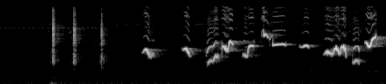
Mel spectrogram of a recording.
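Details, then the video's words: Murai pastor white-rumped shama, described as lively and clear, gives three sharp clicks, then a rapid run of sweet whistled notes that jump up and down in pitch. "MURAI PASTOR | GACOR DAN JERNIH"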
